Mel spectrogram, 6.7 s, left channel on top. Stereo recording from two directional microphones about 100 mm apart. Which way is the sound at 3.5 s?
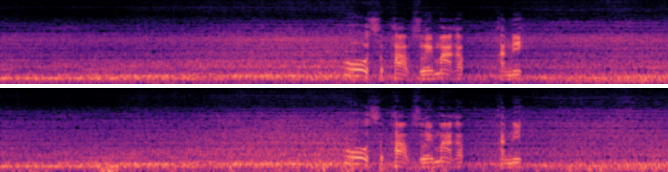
25° right (ahead or behind).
